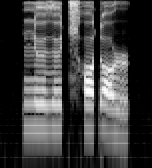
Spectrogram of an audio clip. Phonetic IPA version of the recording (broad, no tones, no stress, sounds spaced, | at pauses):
n ø ð ø t͡sʰ ɔ ɗ ɔ ɹ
